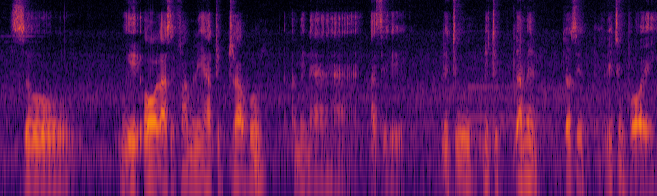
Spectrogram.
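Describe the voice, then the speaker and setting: With a Nigerian accent, a man talks at a moderate pace with long, frequent pauses over noticeable background noise. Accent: Nigerian (Yoruba) English. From Nigeria, Kwara (Yoruba area). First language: Yoruba (first spoke Hausa). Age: 70s. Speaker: father telling his life story. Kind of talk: family interview. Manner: halting.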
